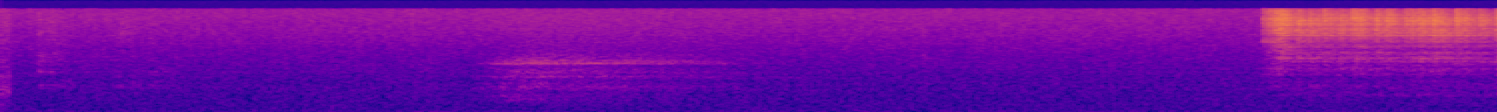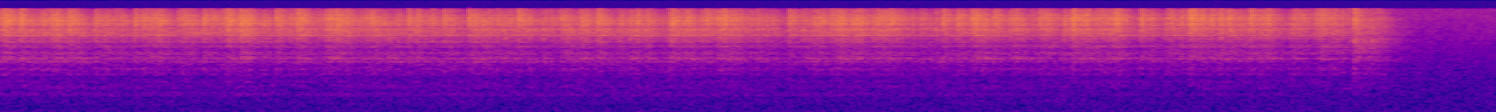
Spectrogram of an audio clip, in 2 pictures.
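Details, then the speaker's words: Correct incentive spirometer use: a faint brief breath, then about eight seconds of steady airy hiss through the device during a slow deep inhalation, before a six-second breath-hold. "hen they'll need to hold their breath for six seconds and then exhale slowly and allow the piston to fall before repeating again"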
